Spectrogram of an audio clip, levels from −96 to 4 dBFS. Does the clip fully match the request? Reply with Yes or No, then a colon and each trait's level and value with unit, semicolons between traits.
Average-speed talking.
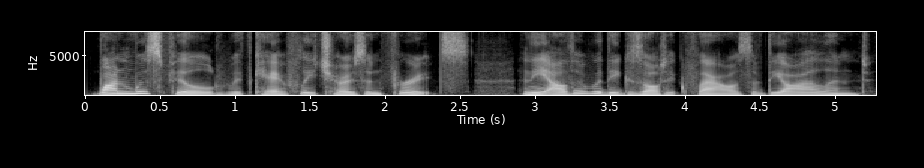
Yes: average, 195 wpm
